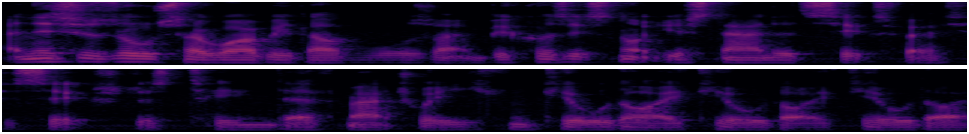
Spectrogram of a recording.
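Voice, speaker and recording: A man with a British accent at a very fast pace. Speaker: author and gaming podcaster. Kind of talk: casual voiceover commentary over gameplay. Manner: casual, hesitant with fillers.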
